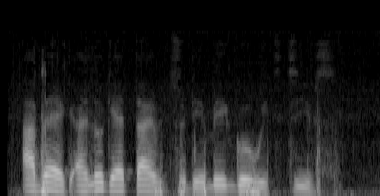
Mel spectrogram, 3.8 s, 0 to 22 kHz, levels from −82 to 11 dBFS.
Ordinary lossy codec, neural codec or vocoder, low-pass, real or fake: MP3, 48 kbps; none; 19.8 kHz; real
